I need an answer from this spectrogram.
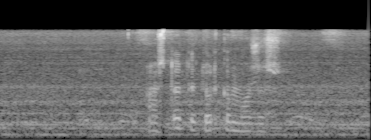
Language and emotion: Russian, neutral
